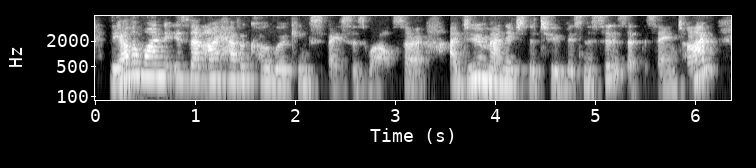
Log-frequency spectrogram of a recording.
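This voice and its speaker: With a South African accent, a woman speaks using lively intonation. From South Africa, small town near Kruger. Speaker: graphic designer and business owner. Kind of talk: interview.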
